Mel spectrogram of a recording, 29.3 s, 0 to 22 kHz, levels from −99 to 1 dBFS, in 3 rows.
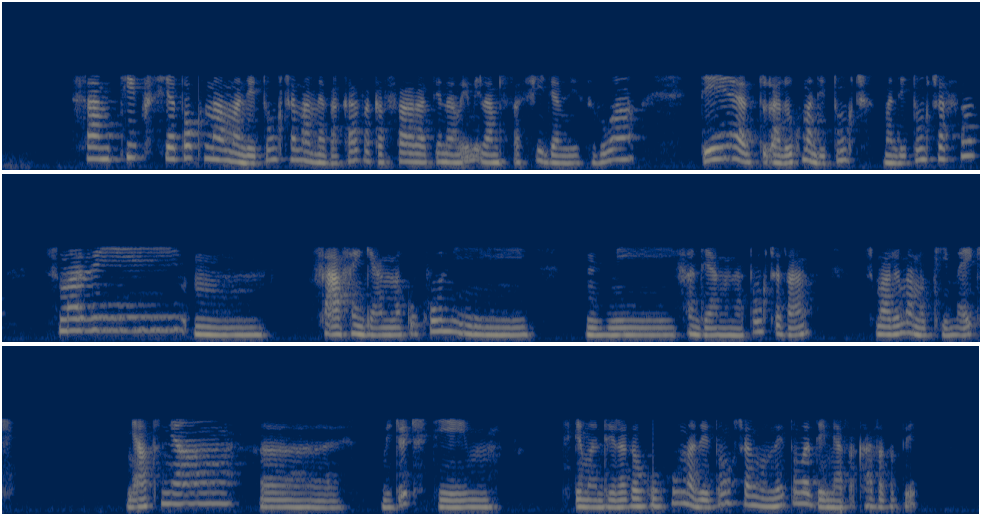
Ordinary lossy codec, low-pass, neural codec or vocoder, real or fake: none; 3.6 kHz; vocoder, 22.05 kHz, 80 mel bands, Vocos; fake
